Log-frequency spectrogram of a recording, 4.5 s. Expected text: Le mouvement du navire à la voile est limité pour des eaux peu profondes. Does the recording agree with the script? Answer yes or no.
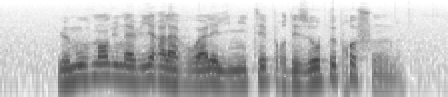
yes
